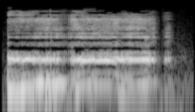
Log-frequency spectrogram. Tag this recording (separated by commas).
Fart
